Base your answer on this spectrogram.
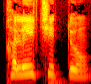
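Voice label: "qilijchi" plural, Archi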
